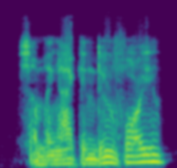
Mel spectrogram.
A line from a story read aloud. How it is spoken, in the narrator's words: the man asked in a dry voice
